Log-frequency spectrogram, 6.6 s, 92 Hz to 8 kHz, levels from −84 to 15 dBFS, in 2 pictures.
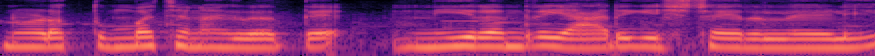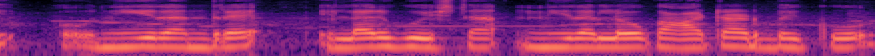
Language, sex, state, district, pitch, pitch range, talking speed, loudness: Kannada, female, Karnataka, Shimoga, 190 Hz, 185-195 Hz, 165 wpm, -16 LUFS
